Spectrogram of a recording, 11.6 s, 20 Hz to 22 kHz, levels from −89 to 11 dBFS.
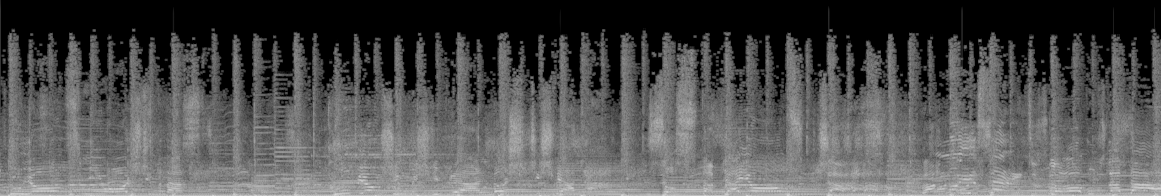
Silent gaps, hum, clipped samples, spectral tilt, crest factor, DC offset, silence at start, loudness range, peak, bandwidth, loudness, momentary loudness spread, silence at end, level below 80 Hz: none; none; under 0.1%; -4 dB/octave; 12 dB; under 0.1%; 0 s; 1 LU; 0 dBFS; 19 kHz; -12 LUFS; 3 LU; 0 s; -18 dBFS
